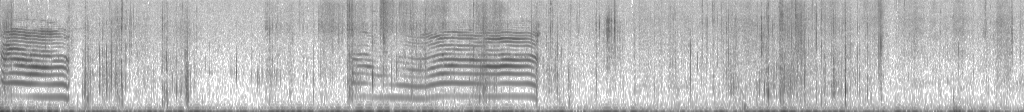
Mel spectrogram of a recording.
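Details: Chatty stray orange tabby cat pressing against someone's legs: a short meow at the start, then a longer level meow a few seconds later, with scuffing and handling noises between calls.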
